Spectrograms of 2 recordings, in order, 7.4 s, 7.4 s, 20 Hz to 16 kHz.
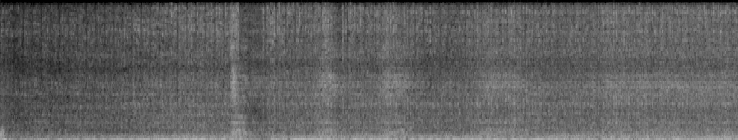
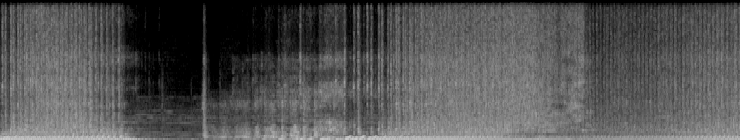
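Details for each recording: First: Ford XP Falcon six, first run after 35 years sitting, carburetor bowl primed by hand with fuel not yet hooked up: steady, even low idle with smooth drone, no knocks or misses, until it runs out of fuel; normal idle. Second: Ford XP Falcon, first run after 35 years, no exhaust manifold, timing adjusted while cranking: catches with a sharp pop and uneven stumbling, then lumpy idle, hot and blowing out carbon; backfire from ignition timing still off.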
